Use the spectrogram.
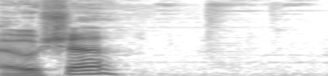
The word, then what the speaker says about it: OSHA: But you pronounce it OSHA?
